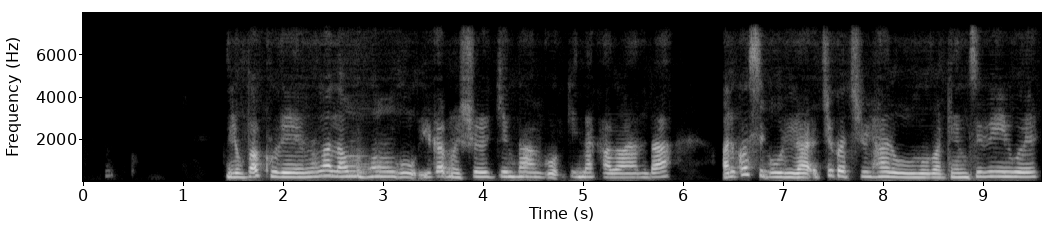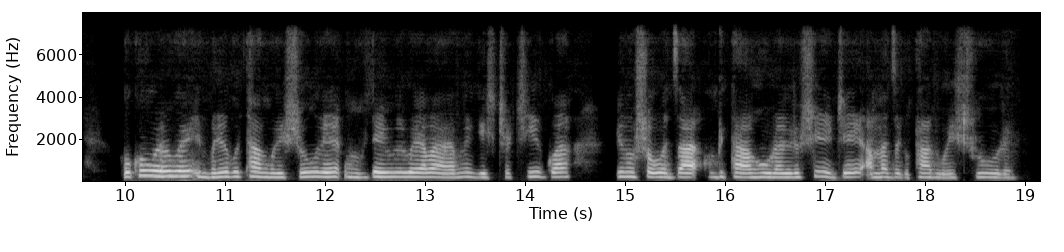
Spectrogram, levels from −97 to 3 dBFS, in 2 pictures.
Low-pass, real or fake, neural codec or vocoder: 7.2 kHz; fake; codec, 24 kHz, 1 kbps, SNAC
